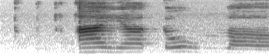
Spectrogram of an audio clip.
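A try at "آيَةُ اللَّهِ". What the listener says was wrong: Nah, panjang pendeknya. Ulangi panjang pendeknya. Nah, panjang dua harakat. A-nya panjang tidak? A hamzah depan ini panjang tidak? Ada alif panjang ya.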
